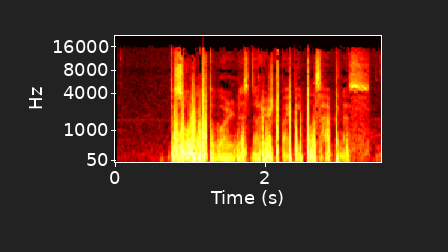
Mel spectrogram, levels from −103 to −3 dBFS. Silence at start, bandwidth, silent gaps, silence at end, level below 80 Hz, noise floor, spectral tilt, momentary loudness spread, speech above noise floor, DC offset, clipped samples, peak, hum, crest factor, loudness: 0.75 s; 16 kHz; none; 0.2 s; -32 dBFS; -68 dBFS; -4.5 dB/octave; 11 LU; 51 dB; under 0.1%; under 0.1%; 0 dBFS; none; 18 dB; -17 LUFS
